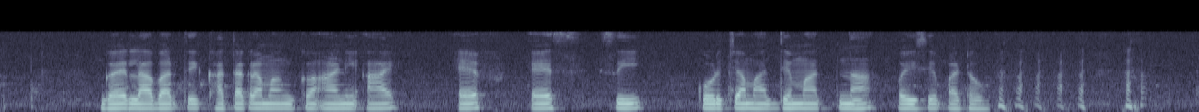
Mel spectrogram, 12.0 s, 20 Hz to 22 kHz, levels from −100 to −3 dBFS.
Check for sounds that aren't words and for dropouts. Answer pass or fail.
fail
